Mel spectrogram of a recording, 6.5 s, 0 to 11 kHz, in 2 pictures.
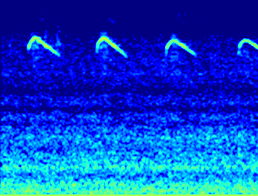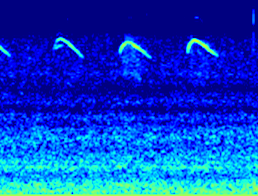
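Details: Black-headed gull fledgling begging an adult for food at Dojlidy, Białystok, on 27 July 2024, giving thin, high whistled notes that arch up then slide down, repeated about once a second, over a steady low rumble of wind.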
